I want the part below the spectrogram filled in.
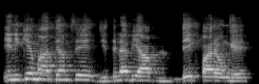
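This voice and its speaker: A man giving an energetic, persuasive motivational sales presentation as a team leader. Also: high-pitched, brisk. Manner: energetic, persuasive, addresses listeners as friends. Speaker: network marketing team leader.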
